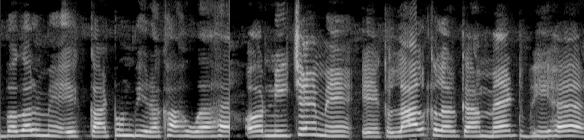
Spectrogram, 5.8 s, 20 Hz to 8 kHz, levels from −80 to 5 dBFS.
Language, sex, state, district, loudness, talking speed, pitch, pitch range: Hindi, female, Jharkhand, Palamu, -14 LUFS, 185 wpm, 270 Hz, 260-285 Hz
